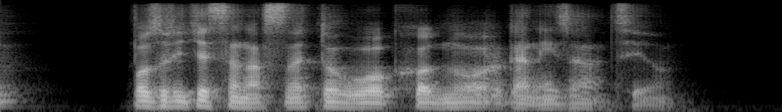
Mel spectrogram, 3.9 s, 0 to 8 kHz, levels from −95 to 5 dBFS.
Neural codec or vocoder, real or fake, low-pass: codec, 16 kHz, about 1 kbps, DyCAST, with the encoder's durations; fake; 7.2 kHz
